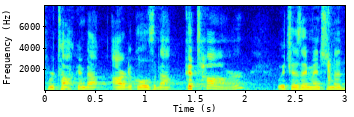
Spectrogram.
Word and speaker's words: Qatar: Q doesn't appear too often, unless we're talking about articles about Qatar, which, as I mentioned on Discord last night, we somehow are able to read Qatar, right?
